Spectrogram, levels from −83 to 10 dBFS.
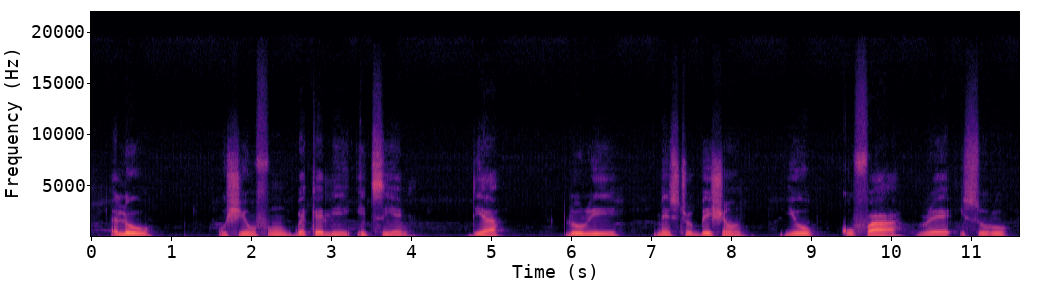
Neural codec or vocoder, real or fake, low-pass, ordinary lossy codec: autoencoder, 48 kHz, 128 numbers a frame, DAC-VAE, trained on Japanese speech; fake; 19.8 kHz; none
